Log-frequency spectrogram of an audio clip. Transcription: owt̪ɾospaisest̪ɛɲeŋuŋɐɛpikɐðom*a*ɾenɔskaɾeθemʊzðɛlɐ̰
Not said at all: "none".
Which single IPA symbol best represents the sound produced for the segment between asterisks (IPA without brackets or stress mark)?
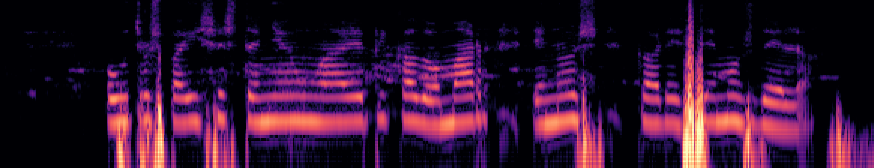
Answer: a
